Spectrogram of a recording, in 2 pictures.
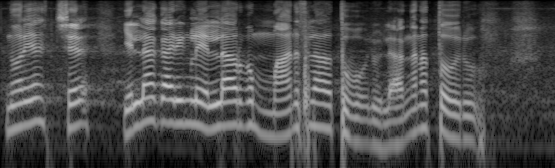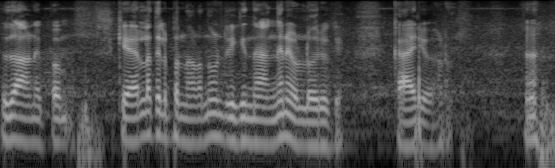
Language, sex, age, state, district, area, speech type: Malayalam, male, 45-60, Kerala, Thiruvananthapuram, urban, spontaneous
